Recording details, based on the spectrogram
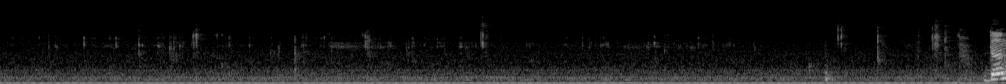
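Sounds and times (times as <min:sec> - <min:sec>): person chewing noodles: 0:00.0 - 0:09.6
low steady hum: 0:00.0 - 0:10.0
wet mouth clicks: 0:08.2 - 0:09.6.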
